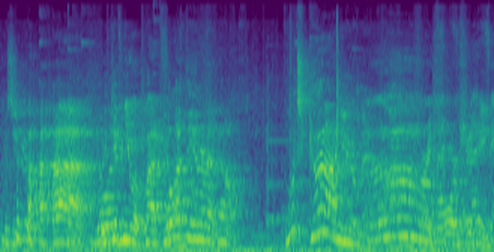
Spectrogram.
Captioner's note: laughing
